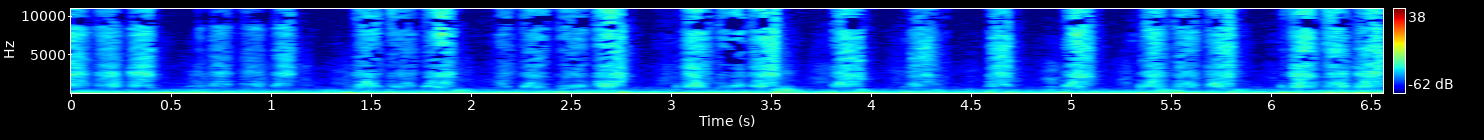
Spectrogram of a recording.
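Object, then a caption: Emery board nail file. Long nails are drawn back and forth across the abrasive surface of a gritty black emery board nail file in a filing motion. It makes a run of quick, slightly uneven rasping strokes, each a bright, hissy scrape over a faint low hum.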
